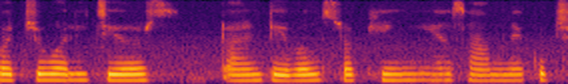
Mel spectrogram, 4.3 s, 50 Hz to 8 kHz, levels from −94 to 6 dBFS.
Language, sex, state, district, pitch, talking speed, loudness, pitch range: Hindi, female, Maharashtra, Mumbai Suburban, 205 Hz, 155 wpm, -15 LUFS, 200-210 Hz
